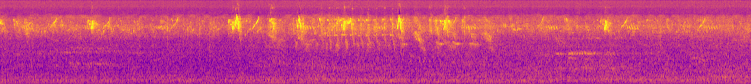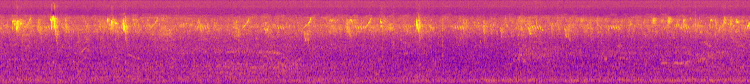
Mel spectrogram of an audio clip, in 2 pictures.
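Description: Short, sharp, high-pitched bird chirps, about a dozen scattered irregularly over a steady outdoor background hiss.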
